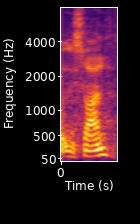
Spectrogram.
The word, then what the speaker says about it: Usman: Hi, I'm Usman, or Usman, as you so correctly pronounced.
